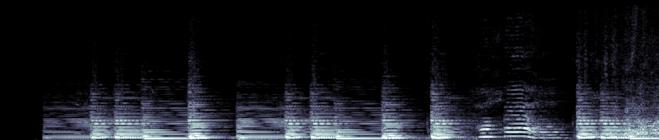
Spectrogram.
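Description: Background music: keyboard notes over a steady beat of about two hits a second, starting after a brief silence about half a second in.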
